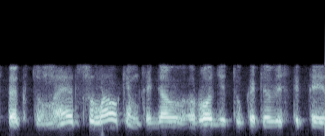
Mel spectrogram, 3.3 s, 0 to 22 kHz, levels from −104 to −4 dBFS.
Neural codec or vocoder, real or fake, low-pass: vocoder, 44.1 kHz, 128 mel bands, Pupu-Vocoder; fake; 3.6 kHz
